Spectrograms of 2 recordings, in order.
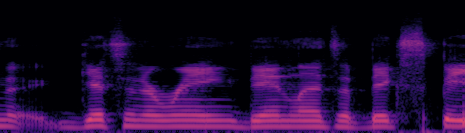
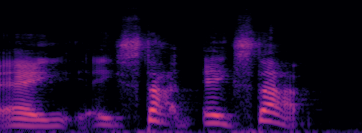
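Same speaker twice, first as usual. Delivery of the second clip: mock yelling, called out, rising each time; 4 semitones higher than usual. Retelling Adam Pearce yelling at Braun: imitating Adam Pearce yelling. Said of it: "Pierce is yelling at Braun".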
